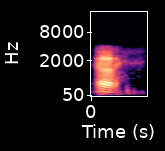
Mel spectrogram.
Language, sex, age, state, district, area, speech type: Goan Konkani, male, 18-30, Goa, Canacona, rural, conversation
